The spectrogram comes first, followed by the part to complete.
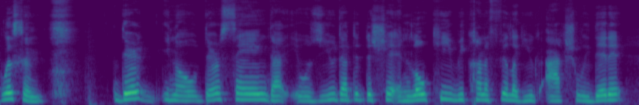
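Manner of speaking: plain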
